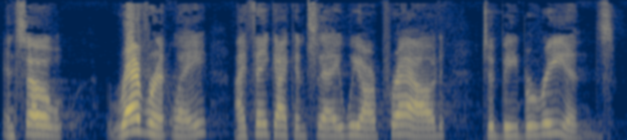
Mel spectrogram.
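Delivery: ordinary talk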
